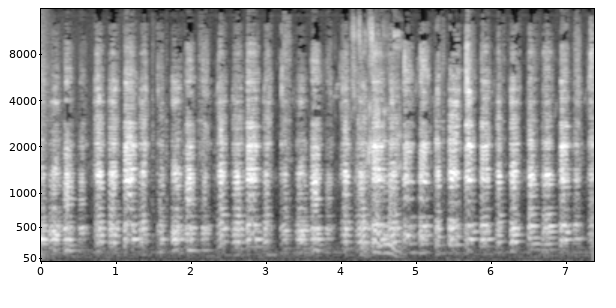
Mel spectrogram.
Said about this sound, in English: But basically, so he plays these drain pipes with the squeaky pigs. And this is what he sounds like.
